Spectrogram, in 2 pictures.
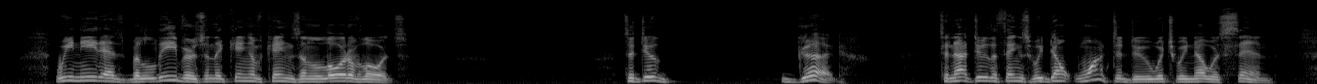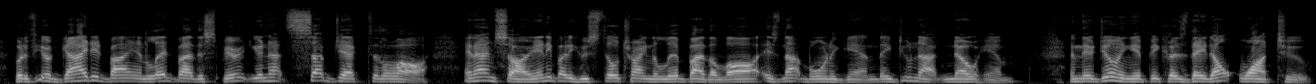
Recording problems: none

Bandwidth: 14.5 kHz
